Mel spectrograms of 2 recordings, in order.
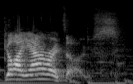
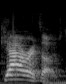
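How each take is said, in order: First: The middle 'ara' part is strongly stressed. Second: The middle 'ara' part is not stressed. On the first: The speaker calls it wrong. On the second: The speaker calls it right.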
